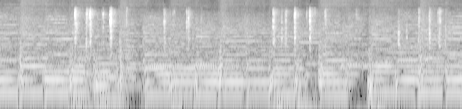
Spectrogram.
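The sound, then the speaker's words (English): Typing on a computer keyboard into a software page field comes in several short clusters of faint key clicks over soft background music. “To do so, we simply type into the custom page field. So in this example, I can type in Arkansas.”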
